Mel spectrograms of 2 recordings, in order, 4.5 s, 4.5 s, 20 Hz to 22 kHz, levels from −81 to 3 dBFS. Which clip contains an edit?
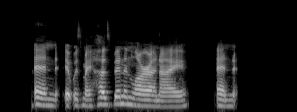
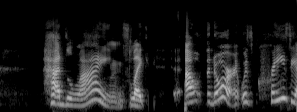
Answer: second; 1 cut; at 2.8 s

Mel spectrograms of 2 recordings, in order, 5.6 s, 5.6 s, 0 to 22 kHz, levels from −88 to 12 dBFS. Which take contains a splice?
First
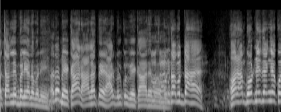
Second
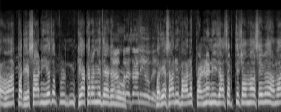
first; 2 cuts; at 1.0 s, 3.4 s

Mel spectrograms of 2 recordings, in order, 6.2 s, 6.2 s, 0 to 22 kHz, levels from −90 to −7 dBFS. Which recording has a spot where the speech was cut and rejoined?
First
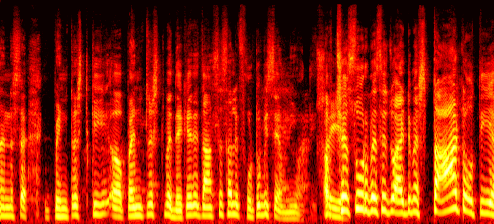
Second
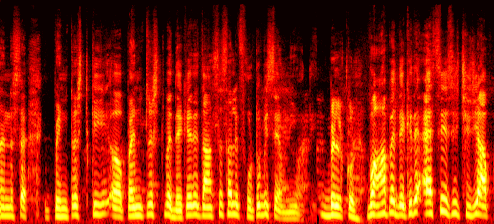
first; 1 cut; at 3.9 s

